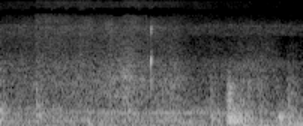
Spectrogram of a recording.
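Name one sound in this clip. A door handle rattles as it turns.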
